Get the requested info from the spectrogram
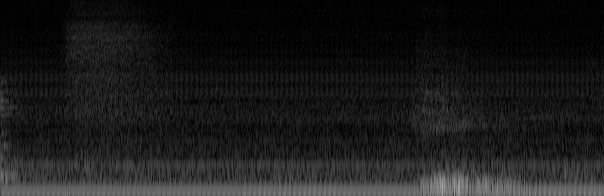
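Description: A deep breath taken close to a handheld microphone: a hissing inhale through the nose just under a second in, held, then an exhale about four seconds in that blows on the mic with a low rumble. A steady electrical hum runs underneath.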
